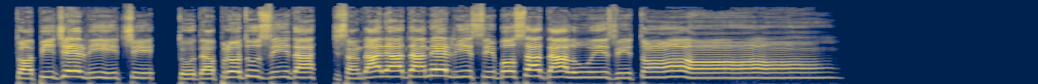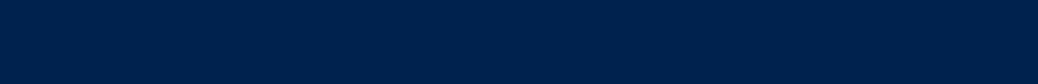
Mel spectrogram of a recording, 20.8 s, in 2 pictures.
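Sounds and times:
a cappella singing: 0.2 - 8.5.

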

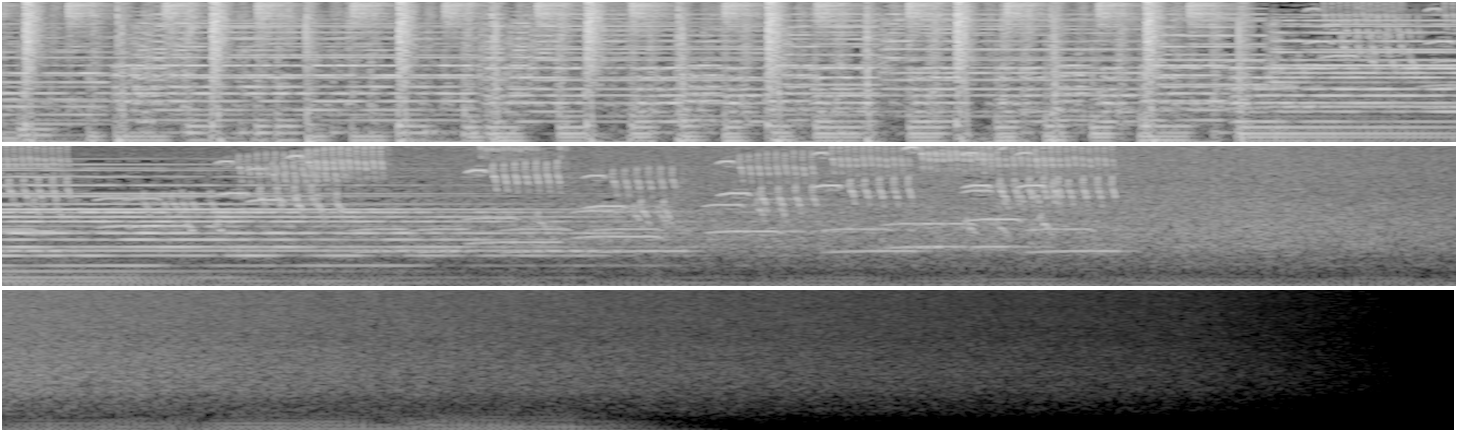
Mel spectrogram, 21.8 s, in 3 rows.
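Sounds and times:
rainforest instrumental music: 0.0 - 12.8.

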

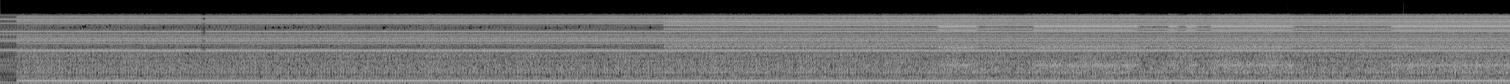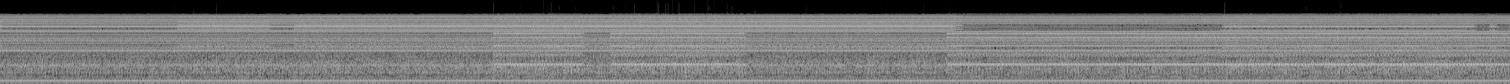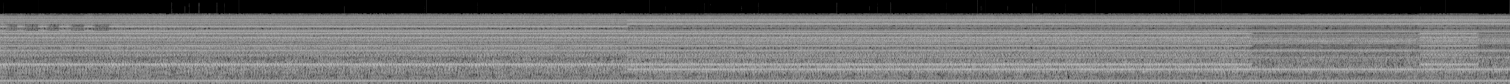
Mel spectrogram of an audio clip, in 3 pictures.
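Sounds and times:
noise: 0.1 - 45.2.

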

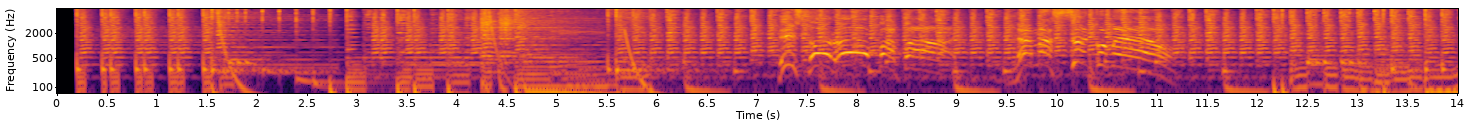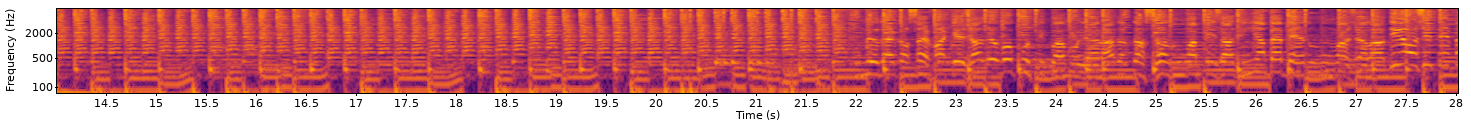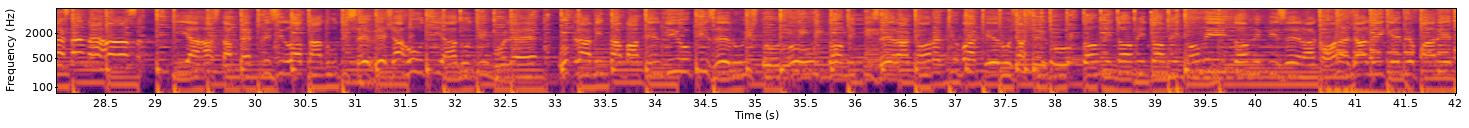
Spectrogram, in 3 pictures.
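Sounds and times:
piseiro forro music: 0.2 - 42.0.

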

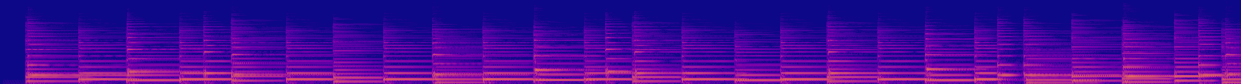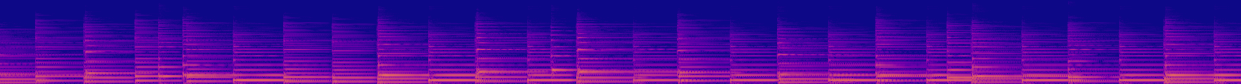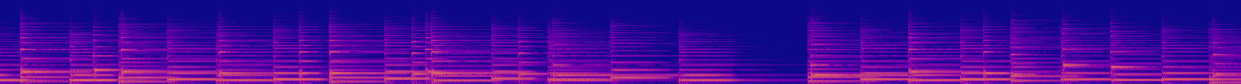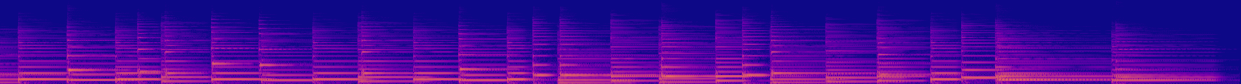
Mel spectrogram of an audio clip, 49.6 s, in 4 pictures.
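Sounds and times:
piano: 0.0 - 49.6.

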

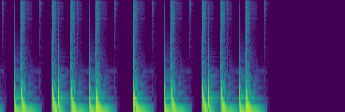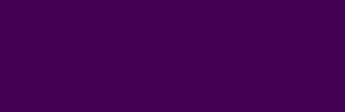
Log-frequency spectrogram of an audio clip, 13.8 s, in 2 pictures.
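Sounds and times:
hip hop reggae bass: 0.0 - 5.3.

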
